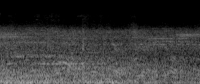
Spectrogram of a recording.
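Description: A skipping rope swishes through the air.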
